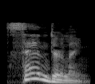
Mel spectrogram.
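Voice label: "sanderling", British English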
